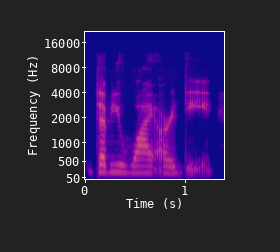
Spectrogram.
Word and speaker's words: wyrd: And as I said before in other recordings, in European mythology, the term weird was really spelled like W-Y-R-D, and it is pronounced Wyrd.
